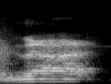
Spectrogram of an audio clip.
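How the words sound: The word is said in a lazy way. "You should say it lazy, like"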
